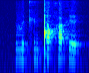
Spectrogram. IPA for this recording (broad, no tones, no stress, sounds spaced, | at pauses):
v ɪ kʰ i ɳ ǃ ɪ qʰ ø x ɪ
